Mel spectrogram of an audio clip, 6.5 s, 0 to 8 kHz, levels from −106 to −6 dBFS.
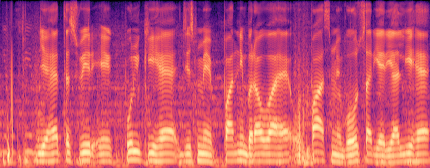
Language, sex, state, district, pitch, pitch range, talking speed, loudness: Hindi, male, Rajasthan, Bikaner, 130 Hz, 125-135 Hz, 165 wpm, -14 LUFS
